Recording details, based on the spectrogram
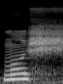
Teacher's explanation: شین کے اوپر ساکن کوئی حرکت نہیں ہے، جزم لگی ہوئی ہے، ساکن ہے، اس کی صفت کو واضح کرنا ہے۔ اس میں کیا صفت ہوتی ہے؟ اس کی تفشی ہوتی ہے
